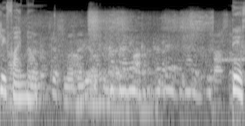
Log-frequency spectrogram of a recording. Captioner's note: indistinct conversation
